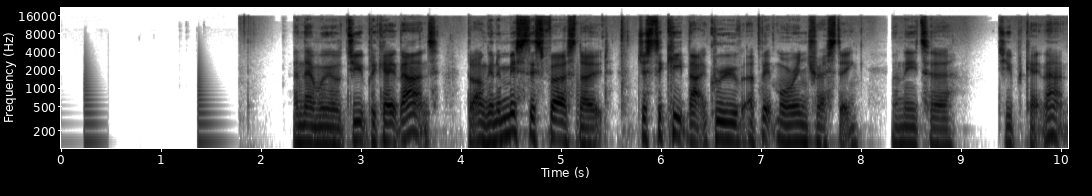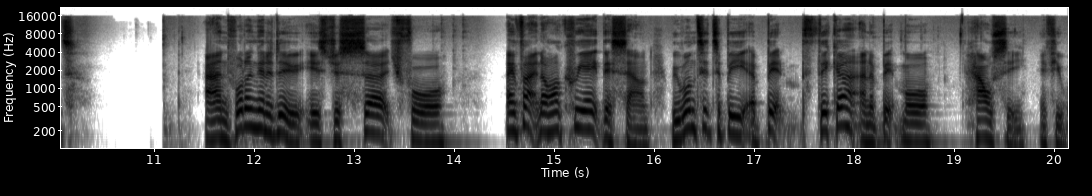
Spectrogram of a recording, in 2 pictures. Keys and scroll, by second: 0.7 space, 3.6 super+d, 5.5 BackSpace, 6.4 shift+BackSpace, 6.9 shift+Tab, 11.0 super+d, 18.6 super+l.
